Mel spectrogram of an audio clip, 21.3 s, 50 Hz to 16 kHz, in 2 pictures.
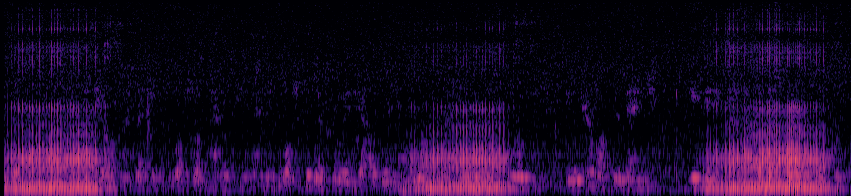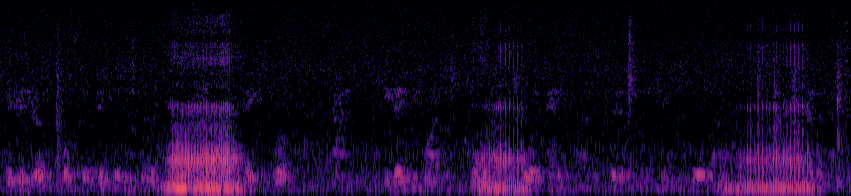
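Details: Snoring pug: loud, rhythmic, rattling snores with each breath, about six breaths in twenty seconds, roughly 17 a minute.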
